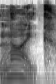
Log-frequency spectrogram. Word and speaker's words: Nike: three minutes 12 seconds you joke that nike will never rhyme with spiky according to their recent press statements this is in fact the pronunciation of the brand that the aforementioned company actually prefers harriet now i would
